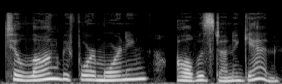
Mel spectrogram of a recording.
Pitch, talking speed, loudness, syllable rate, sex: 205 Hz, 170 wpm, -14 LUFS, 4.7 syllables/s, female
